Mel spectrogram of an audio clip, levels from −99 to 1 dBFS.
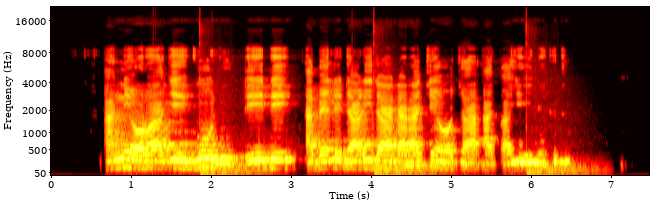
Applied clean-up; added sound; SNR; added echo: none; Thump, thud; 19 dB; none.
